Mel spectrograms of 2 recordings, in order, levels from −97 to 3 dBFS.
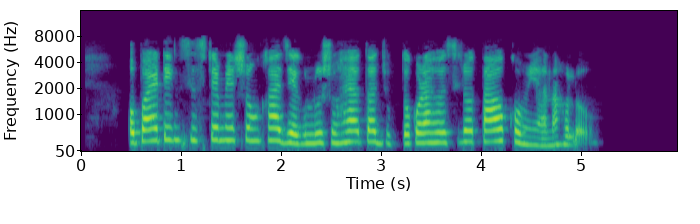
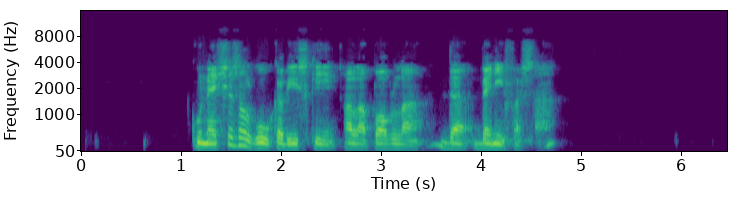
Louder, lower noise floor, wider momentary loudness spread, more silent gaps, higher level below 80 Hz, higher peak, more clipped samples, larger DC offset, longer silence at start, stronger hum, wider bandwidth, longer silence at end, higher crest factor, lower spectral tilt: first, -17 LUFS vs -22 LUFS; about the same, under -90 dBFS vs under -90 dBFS; about the same, 10 LU vs 11 LU; neither; first, -64 dBFS vs -72 dBFS; about the same, -2 dBFS vs -4 dBFS; neither; neither; second, 0.5 s vs 1.1 s; neither; about the same, 7.8 kHz vs 7.2 kHz; second, 0.9 s vs 1.75 s; about the same, 16 dB vs 20 dB; about the same, -4 dB/octave vs -5 dB/octave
